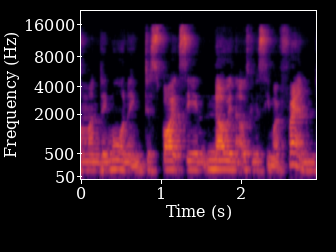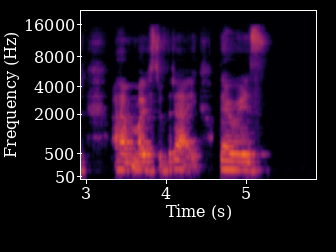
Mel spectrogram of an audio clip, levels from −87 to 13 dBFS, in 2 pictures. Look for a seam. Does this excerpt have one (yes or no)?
yes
